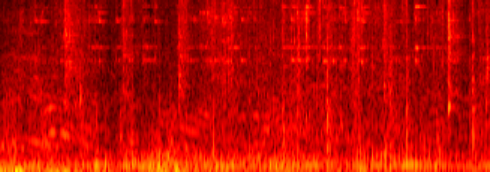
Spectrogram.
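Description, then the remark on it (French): Busy street noise at the entrances of the town of Djenné during its market fair, with horse hooves clip-clopping in an uneven rhythm, carts drawn by horses and some by oxen rumbling steadily underneath, and indistinct voices mixed into the crowded scene. “Tirés par des chevaux, mais aussi par des bœufs pour certains, les charrettes se bousculent à toutes les entrées de la ville.”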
